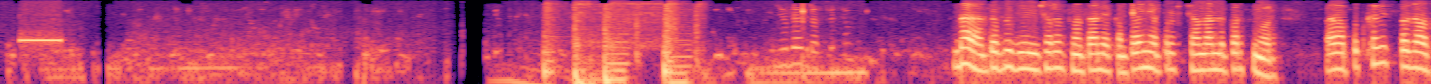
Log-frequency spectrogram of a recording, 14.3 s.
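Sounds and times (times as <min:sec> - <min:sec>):
phone system beep tone: 0:00.2 - 0:00.6
speech: 0:09.6 - 0:14.2.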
